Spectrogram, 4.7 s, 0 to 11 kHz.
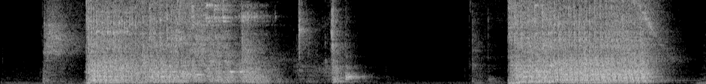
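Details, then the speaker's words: Lagun vertical milling machine pneumatic power drawbar after installing an air regulator, water separator and oiler set to 80 psi: two rapid rattling hammer bursts about a second each, quiet between, no leaking hiss; air leak fixed. "okay and we got no air leak sounds like we fixed it not bad it's hard to believe that thing actually works"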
